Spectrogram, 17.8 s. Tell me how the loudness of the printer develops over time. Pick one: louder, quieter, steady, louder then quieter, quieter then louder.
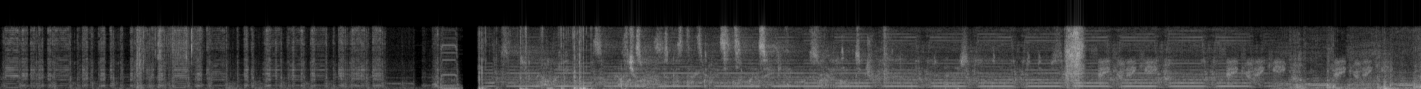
louder.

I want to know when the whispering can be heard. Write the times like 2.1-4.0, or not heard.
6.2-17.6.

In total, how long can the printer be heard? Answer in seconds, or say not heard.
18 s.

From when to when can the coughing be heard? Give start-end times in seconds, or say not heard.
not heard.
